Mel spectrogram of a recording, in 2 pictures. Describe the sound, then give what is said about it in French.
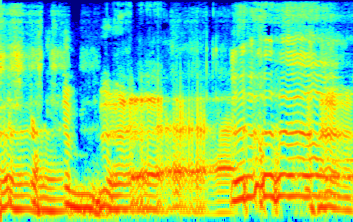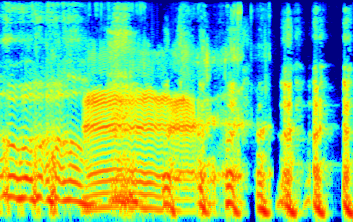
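A voice imitates a sheep with a long, quavering bleat that wavers for several seconds, then breaks into short, rhythmic bursts of chuckling laughter, loud. “Écoute, il y en a qui disent qu'on est déjà tous des moutons zombies, hein, alors voilà.”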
